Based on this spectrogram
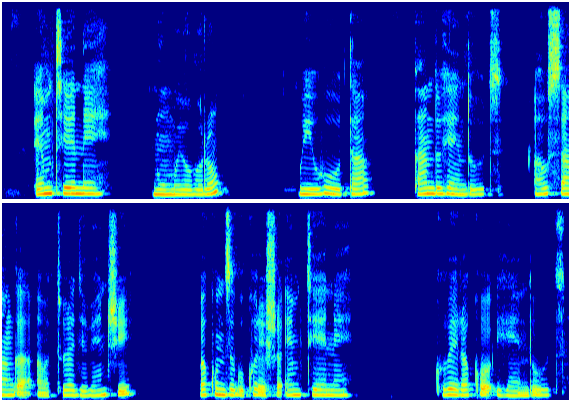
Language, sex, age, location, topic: Kinyarwanda, female, 18-24, Nyagatare, finance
